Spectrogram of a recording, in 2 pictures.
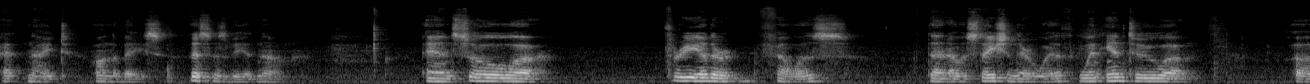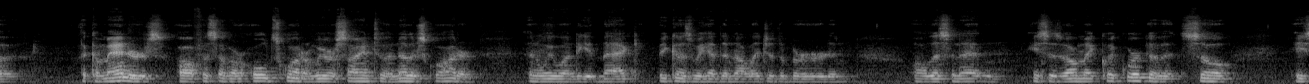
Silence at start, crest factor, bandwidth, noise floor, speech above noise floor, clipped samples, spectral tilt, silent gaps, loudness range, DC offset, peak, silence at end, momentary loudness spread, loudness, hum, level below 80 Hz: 0 s; 20 dB; 16 kHz; -52 dBFS; 26 dB; under 0.1%; -5 dB/octave; none; 5 LU; under 0.1%; -8 dBFS; 0 s; 16 LU; -26 LUFS; none; -60 dBFS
